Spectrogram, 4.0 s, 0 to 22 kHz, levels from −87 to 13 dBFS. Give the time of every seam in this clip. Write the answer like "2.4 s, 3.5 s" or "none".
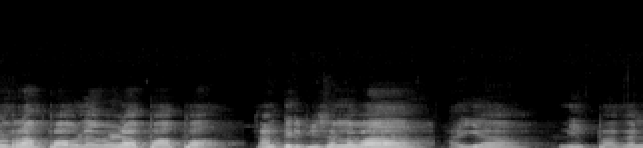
1.5 s, 2.7 s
